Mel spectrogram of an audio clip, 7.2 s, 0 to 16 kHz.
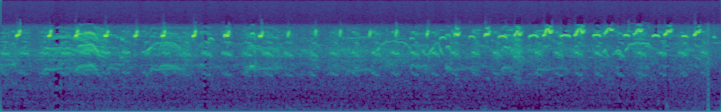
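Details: At a guillemot colony on 28 June 2020, chicks being fed give repeated sharp, high peeps while adults add arched, wavering calls and a soft background roar.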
